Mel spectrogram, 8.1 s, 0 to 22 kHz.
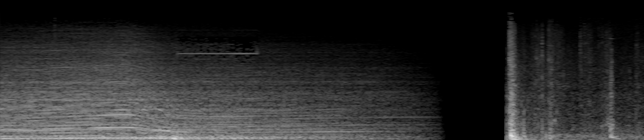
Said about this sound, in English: When he sees a white Toyota Camry roar by at 61, on come his lights and he plows over the median.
